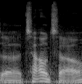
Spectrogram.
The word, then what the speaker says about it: Cao Cao: Alright, so here is Cao Cao, I think that's how you say it in the Chinese. In the Japanese, it's Soul Soul.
